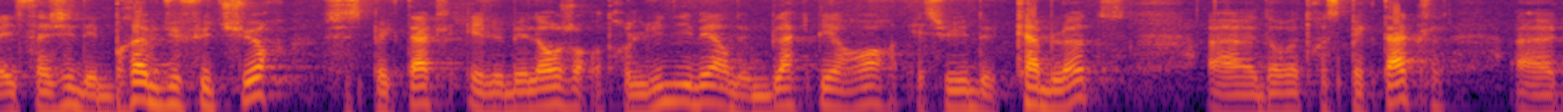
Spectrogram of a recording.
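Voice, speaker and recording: A man's voice: fairly low pitch, mellow. A man with a French accent from France, a radio interviewer putting prepared questions to a guest.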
